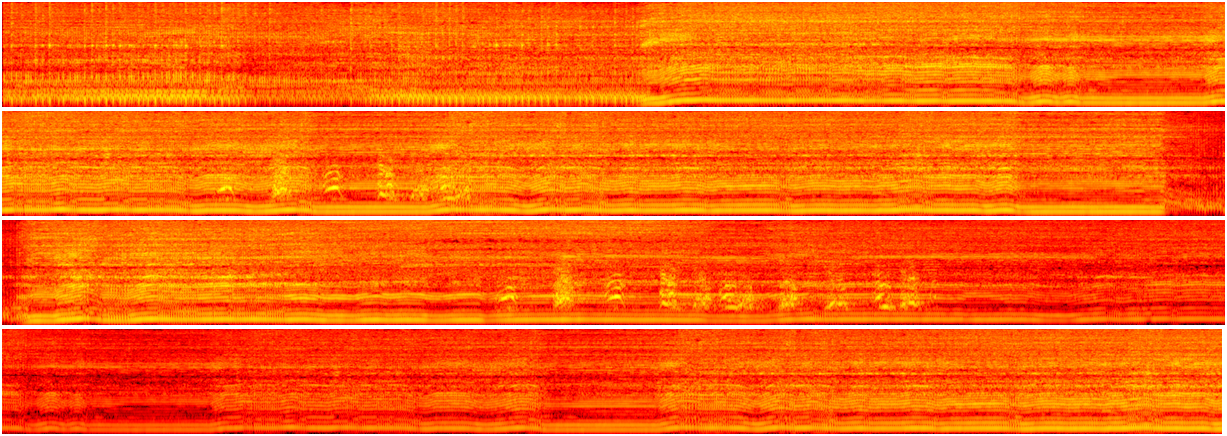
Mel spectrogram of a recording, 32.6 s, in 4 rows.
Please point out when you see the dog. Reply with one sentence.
The dog can be heard from 9.6 to 11.4 s and from 19.6 to 22.6 s.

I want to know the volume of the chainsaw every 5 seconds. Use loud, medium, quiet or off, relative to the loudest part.
loud, loud, loud, loud, medium, medium, loud.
